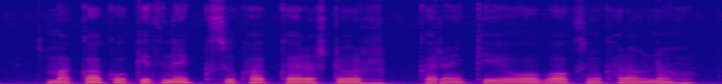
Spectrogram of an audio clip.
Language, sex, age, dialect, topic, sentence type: Magahi, male, 18-24, Western, agriculture, question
